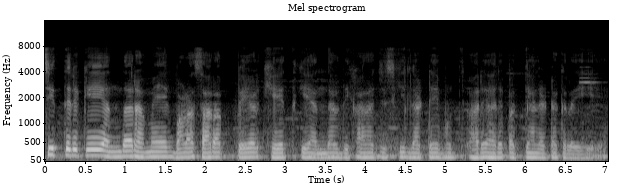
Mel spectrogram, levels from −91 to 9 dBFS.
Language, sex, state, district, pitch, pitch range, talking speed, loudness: Hindi, male, Uttar Pradesh, Ghazipur, 115 Hz, 110-125 Hz, 170 wpm, -23 LUFS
